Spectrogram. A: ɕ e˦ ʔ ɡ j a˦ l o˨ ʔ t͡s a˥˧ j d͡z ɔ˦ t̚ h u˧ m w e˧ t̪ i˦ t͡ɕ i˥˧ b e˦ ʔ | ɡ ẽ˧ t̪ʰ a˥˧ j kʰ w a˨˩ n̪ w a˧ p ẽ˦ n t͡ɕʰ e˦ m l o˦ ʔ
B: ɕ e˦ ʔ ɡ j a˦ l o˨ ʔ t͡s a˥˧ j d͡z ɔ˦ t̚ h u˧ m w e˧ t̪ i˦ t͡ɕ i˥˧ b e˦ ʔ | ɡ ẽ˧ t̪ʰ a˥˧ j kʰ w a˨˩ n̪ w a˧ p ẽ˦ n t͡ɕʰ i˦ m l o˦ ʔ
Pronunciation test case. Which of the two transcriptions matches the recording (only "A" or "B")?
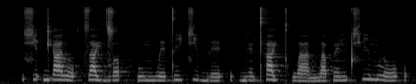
B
